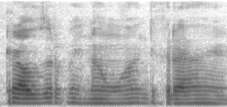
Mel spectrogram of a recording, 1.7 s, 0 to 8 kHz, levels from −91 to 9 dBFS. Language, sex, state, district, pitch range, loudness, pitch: Hindi, male, Uttar Pradesh, Hamirpur, 115-125 Hz, -27 LUFS, 120 Hz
